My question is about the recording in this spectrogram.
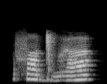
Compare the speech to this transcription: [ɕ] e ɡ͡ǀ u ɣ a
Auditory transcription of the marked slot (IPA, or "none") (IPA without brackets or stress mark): sˤ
